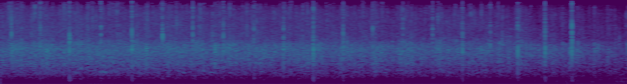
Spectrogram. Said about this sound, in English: Put your hands together and give a loud clap offering to the living Lord of the head of this church, Jesus Christ.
